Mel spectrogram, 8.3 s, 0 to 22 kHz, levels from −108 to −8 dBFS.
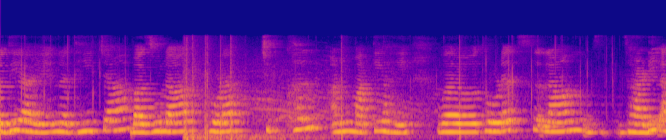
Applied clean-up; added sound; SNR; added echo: none; Crowd / Fireworks; 18 dB; reverberation time 0.6 s.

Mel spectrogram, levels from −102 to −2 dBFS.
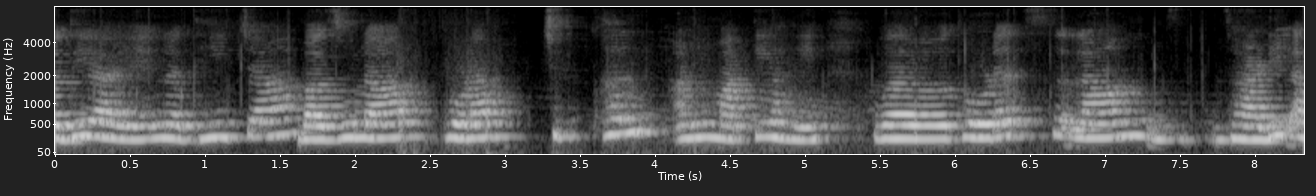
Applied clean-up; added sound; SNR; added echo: neural separator model SepFormer DNS4.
